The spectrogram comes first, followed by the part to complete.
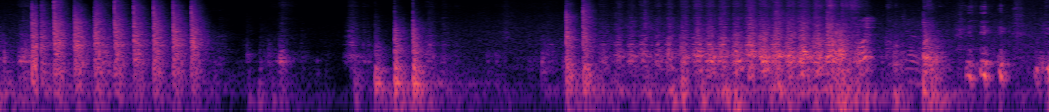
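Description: A small hammer tapping on the wooden window frame in quick runs of light strikes. The first run lasts about two seconds. After a few scattered taps, a denser, faster run follows about six seconds in and lasts nearly three seconds.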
